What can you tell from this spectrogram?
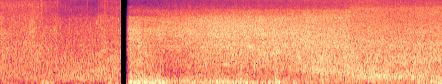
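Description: Rushing whitewater of river rapids around a canoe running them. It breaks off suddenly about two and a half seconds in, then comes back as the louder, steady rush of a Class II+ rapid, with wind on the microphone.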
